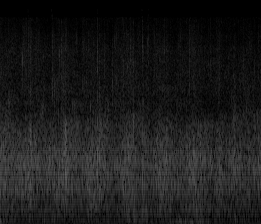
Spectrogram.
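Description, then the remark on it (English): An audience claps steadily, a dense, continuous wash of many hands with no pauses, loud and even throughout, with no voices rising above it. The clapping is a hand clap given to the Lord. “I'll give the Lord a good hand clap today.”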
